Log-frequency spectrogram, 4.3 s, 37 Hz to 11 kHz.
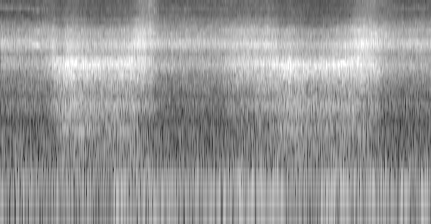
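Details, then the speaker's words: BMC G2S B30VT bi-level BiPAP machine in S/T mode, switched on with a single button press: steady hissing airflow that swells and eases in slow cycles, about 28 a minute, as the ventilator delivers pressure. "यहां पे करके आप इसको जब on कर देंगे button एक बार दबा देंगे तो यहां से हवा आनी शुरू हो जाएगी।"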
